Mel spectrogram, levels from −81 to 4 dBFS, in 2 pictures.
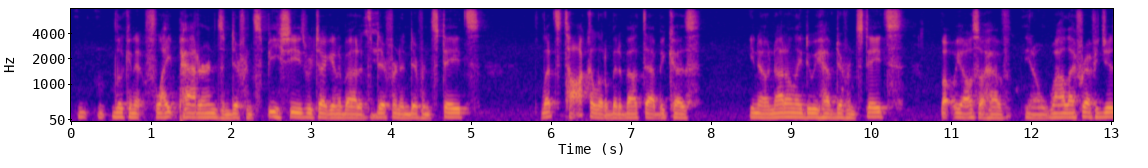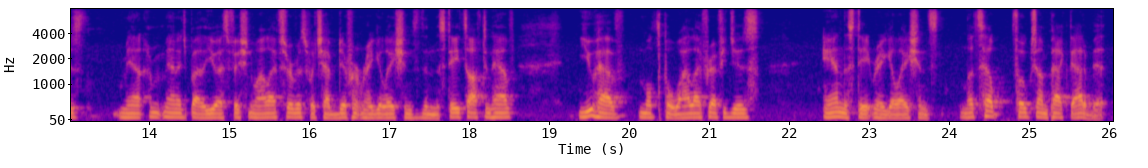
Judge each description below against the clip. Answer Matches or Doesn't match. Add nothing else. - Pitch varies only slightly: Matches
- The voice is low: Matches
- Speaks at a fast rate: Doesn't match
